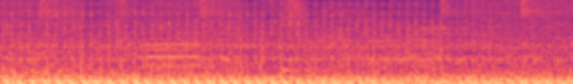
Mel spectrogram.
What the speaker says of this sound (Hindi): बड़ा चलाता मोटरसाइकिल।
